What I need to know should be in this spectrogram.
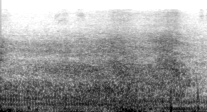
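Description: A motorcycle engine hums as it passes close by.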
